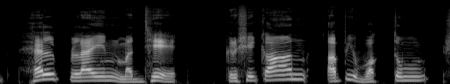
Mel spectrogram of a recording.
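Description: Nothing in the recording trips up the ear as a technical fault; it simply runs along as speech without anything stepping in to disturb it.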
